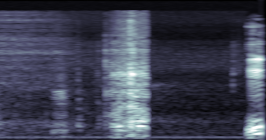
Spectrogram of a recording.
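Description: A brief scrape of cardboard rubbing against cardboard about a second in, from the graphics card's retail box being handled and closed.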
